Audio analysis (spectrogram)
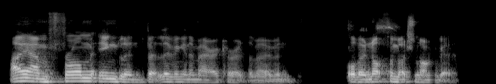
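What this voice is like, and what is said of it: English accent. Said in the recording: “where are you from? Nice accent.”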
